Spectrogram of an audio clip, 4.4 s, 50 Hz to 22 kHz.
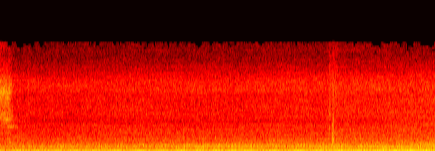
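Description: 1995 Ford Ranger's 2.3-litre four-cylinder engine idling steadily.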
